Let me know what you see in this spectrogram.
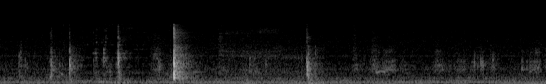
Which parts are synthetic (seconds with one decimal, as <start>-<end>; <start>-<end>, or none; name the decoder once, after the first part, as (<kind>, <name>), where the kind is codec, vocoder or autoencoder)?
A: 0.8-1.5 (vocoder, HiFi-GAN)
